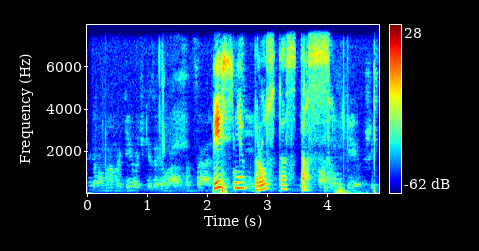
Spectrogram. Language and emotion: Russian, positive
